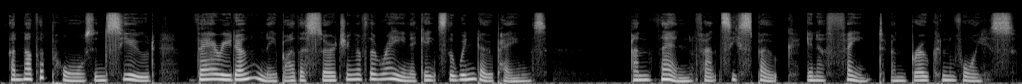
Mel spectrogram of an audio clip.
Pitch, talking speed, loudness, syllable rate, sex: 195 Hz, 145 wpm, -20 LUFS, 4.5 syllables/s, female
